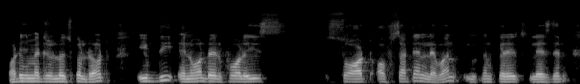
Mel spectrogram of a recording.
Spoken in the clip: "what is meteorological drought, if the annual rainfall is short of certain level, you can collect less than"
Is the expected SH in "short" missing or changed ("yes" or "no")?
yes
